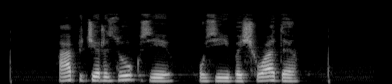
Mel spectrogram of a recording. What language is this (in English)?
Abkhazian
